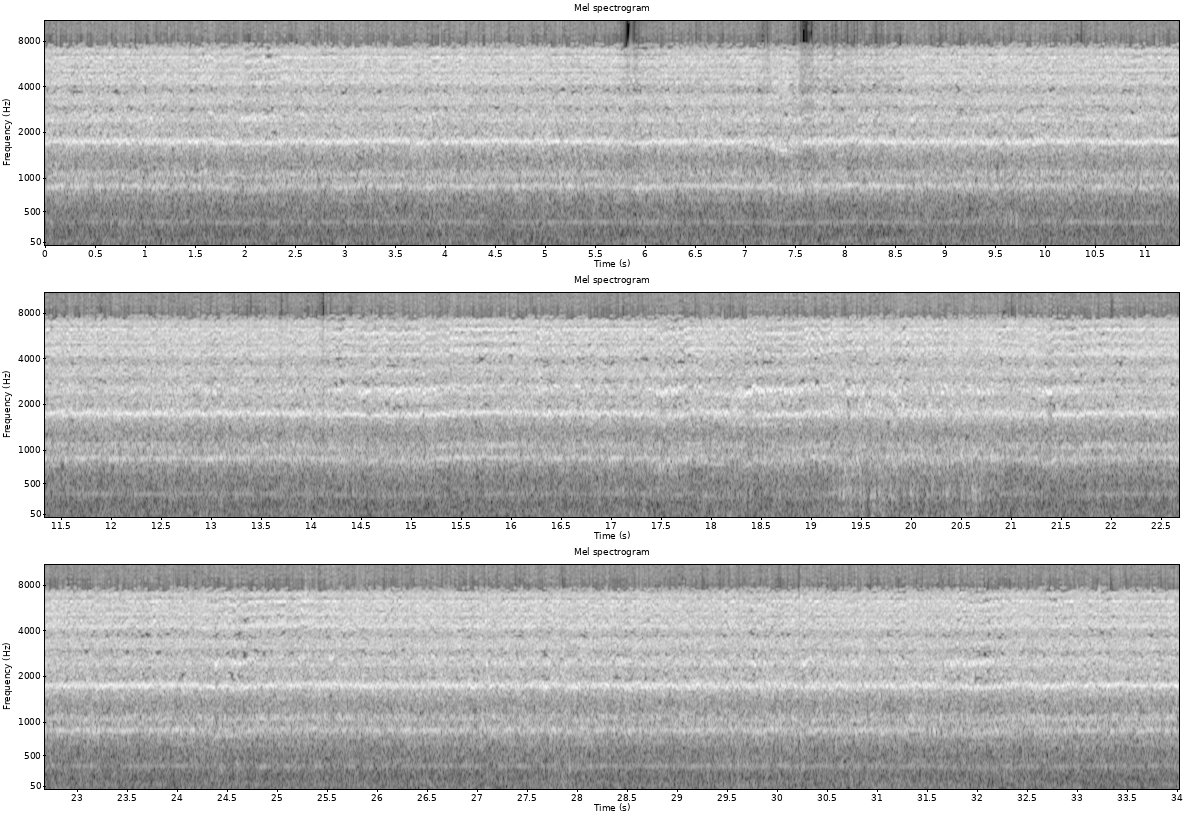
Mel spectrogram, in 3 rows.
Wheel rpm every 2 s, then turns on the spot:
230, 230, 230, 230, 230, 230, 230, 230, 230, 220, 230, 240, 230, 230, 230, 230, 230.
none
